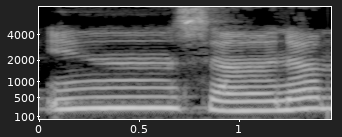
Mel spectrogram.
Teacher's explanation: نون ساکن کے بعد سین ہے، یہاں پہ اخفا غنہ ہوگا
